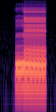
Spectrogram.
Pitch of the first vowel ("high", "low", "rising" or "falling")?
high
